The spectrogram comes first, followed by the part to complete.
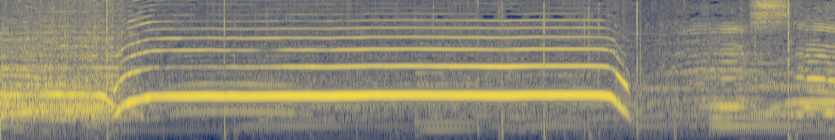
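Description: Live reggae band playing, topped by one long high held note that scoops up about half a second in and falls away about three seconds in, over lower keyboard chords and drum hits. The music drops back after the note ends.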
